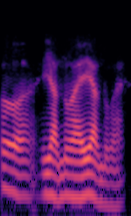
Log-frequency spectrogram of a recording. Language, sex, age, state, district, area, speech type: Manipuri, male, 30-45, Manipur, Churachandpur, rural, conversation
